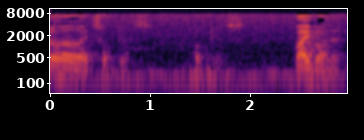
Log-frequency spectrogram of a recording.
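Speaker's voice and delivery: low, soft and defeated, lightly acted; mock despair. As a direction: sigh it out as if giving up. Congregant's imagined despairing self-talk.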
